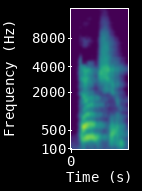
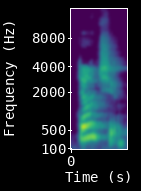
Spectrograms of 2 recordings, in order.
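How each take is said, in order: No difference in how they are said.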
